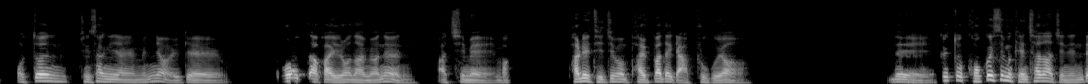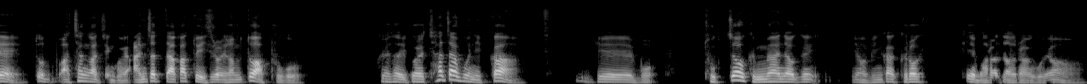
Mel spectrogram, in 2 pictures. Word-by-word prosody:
어떤 155 -5 +3
증상이냐면요. 115 -1 -3
이게 90 +4 -6 0.9
누워 155 +2 +5
있다가 125 -6 +2
일어나면은 100 - -2 0.2
아침에 100 -4 -5
막 90 0 -8 0.6
발을 150 -2 +5
디디면 120 0 -1
발바닥이 115 +5 +2
아프고요. 90 -3 -3 1.3
네. 100 -6 -2
그리고 180 -1 -2
또 185 -2 +1
걷고 135 +4 +5
있으면 205 -5 +4
괜찮아지는데 115 - +1
또 120 - -3
마찬가지인 145 - -1
거예요. 95 0 -3
앉았다가 145 +1 +3
또 - - -1
일어나려면 110 -1 0
또 - - +7
아프고. 90 -7 -2 0.7
그래서 130 -3 -2
이걸 130 +2 0
찾아 210 - +4
보니까 110 - +2 0.5
이게 110 -1 -2
뭐 100 0 -8 0.5
족저근막염 120 - +2 0.4
염인가 110 +3 -3
그렇게 125 +1 +1 0.5
말하더라고요. 95 -4 -4
110 Hz, 290 characters per minute, -23 LUFS, 100-130 Hz, 1.3 s, 또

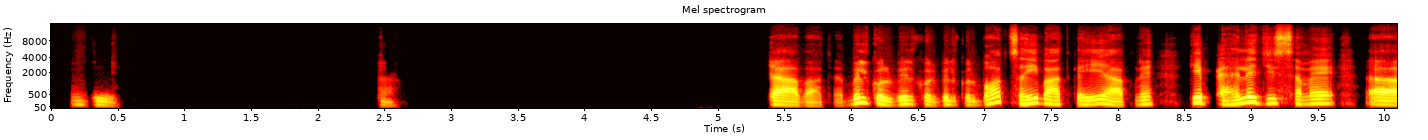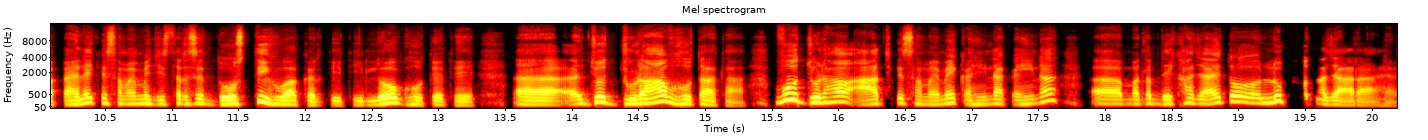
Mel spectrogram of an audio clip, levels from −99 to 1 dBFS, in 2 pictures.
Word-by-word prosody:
जी। 110 -6 -11 1.9
हाँ। 100 -3 -16 2.8
क्या 115 -3 +4
बात 95 -2 -9
है। 90 - -15
बिल्कुल, 155 -6 +1
बिल्कुल, 120 -2 -4
बिल्कुल। 115 -2 -7
बहुत 175 +8 0
सही 140 +5 +1
बात 130 -5 0
कही 115 +2 -1
है - - +2
आपने 125 +4 -3 0.3
कि 180 - +7
पहले 135 +4 +2
जिस 155 -1 -2
समय 140 +2 -2
अ, - - -12 0.6
पहले 130 +7 +2
के 165 -1 -7
समय 140 -2 -4
में 145 0 -3
जिस 130 0 -8
तरह 150 -3 -2
से 150 +2 -1
दोस्ती 130 - +2
हुआ 130 -6 +3
करती 110 0 -5
थी, 110 0 -11
लोग 145 +9 +5
होते 120 -1 -4
थे 105 -1 -4
अ, - - -12 0.3
जो 120 - +3
जुड़ाव 160 +9 +6
होता 130 -4 0
था, 95 -4 -11 0.3
वो 270 +5 +8
जुड़ाव 180 +3 +4
आज - - 0
के 160 - -7
समय 130 -5 -4
में 160 +2 0
कहीं 125 -3 -8
न 145 +1 -2
कहीं 130 +2 -7
ना 210 +9 -1 0.3
अ, 135 0 0
मतलब 140 +2 -4
देखा 135 +5 -4
जाए 145 +3 0
तो 195 -3 +2
लुप्त 200 +7 -3
नज़ा 125 -4 -1
आ - - 0
रहा 100 -2 -5
है। 95 -1 -16
130 Hz, 170 wpm, -21 LUFS, 115-155 Hz, 2.8 s, वो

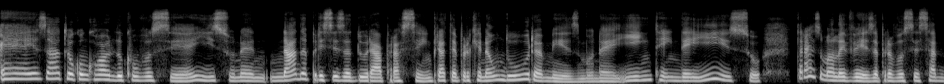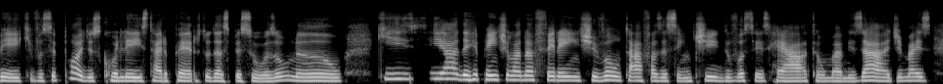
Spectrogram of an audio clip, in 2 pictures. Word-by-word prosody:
É, 250 +1 +2
exato. 260 0 0
Eu 245 - +5
concordo 225 -4 +3
com 190 - -1
você, 180 -3 -2
é 150 +3 +1
isso, 185 -2 -1
né, 165 0 +1 0.2
nada 190 +9 +2
precisa 190 -5 +1
durar 165 -2 +3
para 160 -2 -1
sempre, 160 +1 -1
até 175 -1 +1
porque 185 +2 -1
não 185 +4 +1
dura 205 -2 +2
mesmo, 135 -3 -1
né. 140 0 -1
E 175 +7 0
entender 180 -5 -1
isso 180 - -1 0.3
traz 340 +3 -2
uma 195 -4 +1
leveza 165 -4 +2
para 165 - 0
você 160 +2 -1
saber 165 -1 0
que 155 - -11
você 160 +3 -3
pode 210 -4 -1
escolher 165 0 +1
estar 165 0 +1
perto 165 0 -1
das 160 -2 0
pessoas 145 +1 -1
ou 185 +4 -1
não. 165 -2 +1 0.4
Que 255 -1 -3
se, 265 0 -5
ah, 260 -1 +2
de 220 - +4
repente 215 0 +1
lá 205 -1 +1
na 205 0 +2
frente 185 -2 0
voltar 180 -1 0
a - - -3
fazer 165 -1 -3
sentido, 160 +2 -1
vocês 165 -1 -4
reatam 155 0 0
uma 150 0 -1
amizade, 165 +2 +1
mas 175 -1 -1
175 Hz, 180 wpm, -19 LUFS, 160-200 Hz, 0.4 s, Eu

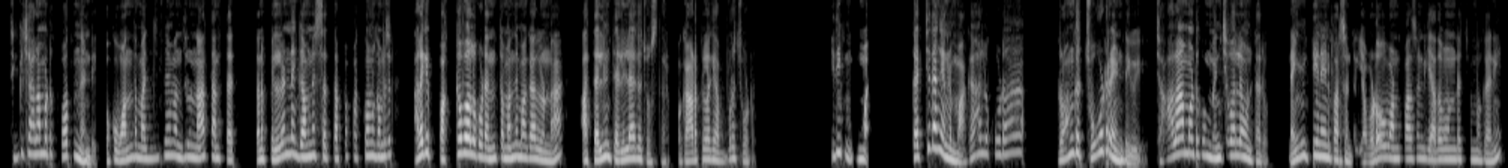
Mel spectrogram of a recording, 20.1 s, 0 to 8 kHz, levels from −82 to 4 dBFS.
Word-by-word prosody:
సిగ్గు 200 +6 -9
చాలా 265 0 +2
మటుకు 270 -1 -3
పోతుందండి. 210 - +1 0.2
ఒక - - -13
వంద 180 +6 +2
మధ్యతే 190 +6 -3
మధ్యలున్న 210 -3 0
తన 210 -1 +1
త - - 0 0.4
తన 170 - +3
పిల్లడినే 230 +11 +1
గమనిస్తది 215 -2 +2
తప్ప, 185 +3 -4
పక్కోలిని 230 +4 -2
గమనించదు. 230 +4 -1 0.3
అలాగే 260 +5 +6 0.2
పక్క 170 - +1
వాళ్ళు 265 -3 +9
కూడా 200 - +3
ఎంతమంది 195 +2 +2
మగాళ్ళున్నా 175 -8 +2 0.4
ఆ - - +6
తల్లిని 195 +8 +5
తల్లిలాగా 180 +4 +3
చూస్తారు. 130 -1 -7
ఒక 135 - -13
ఆడపిల్లగా 170 +2 0
ఎవ్వరు 180 +7 -5
చూడరు. - - -11 1.0
ఇది 290 +5 +1 0.3
మ - - +4 0.7
ఖచ్చితంగానండి. 255 - +4
మగాళ్ళు 245 - -5
కూడా 260 +1 -5 0.7
రాంగ్‌గా 285 +1 +1
చూడరండి 215 - +2
ఇవి. - - -5 0.3
చాలా 260 - +2
మటుకు 260 -2 -2
మంచి 195 +3 +1
వాళ్ళే 240 -1 +1
ఉంటారు. 140 -7 -5 0.3
99% 195 - 0
ఎవడో 140 +10 0
1% 190 0 -2
ఎదవుండచ్చేమో 175 -2 -3
గానీ 145 +8 -2
195 Hz, 145 wpm, -24 LUFS, 175-235 Hz, 1.0 s, వాళ్ళు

